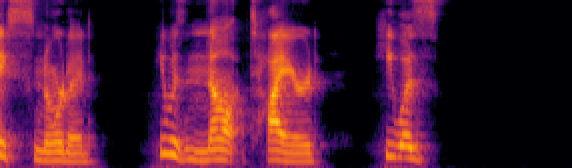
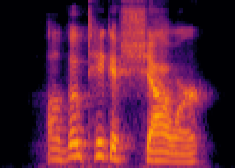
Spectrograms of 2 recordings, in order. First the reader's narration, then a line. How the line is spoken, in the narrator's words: he muttered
